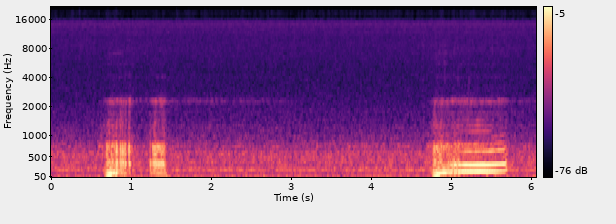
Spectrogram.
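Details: Two short snorts, then a longer rattling snore over steady low room hum, played as a relaxing sleep-aid recording; ordinary snoring.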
